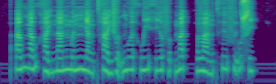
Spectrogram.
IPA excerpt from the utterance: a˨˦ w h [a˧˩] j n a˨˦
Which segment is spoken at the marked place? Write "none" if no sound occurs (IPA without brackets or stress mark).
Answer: a˧˩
